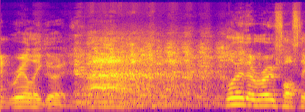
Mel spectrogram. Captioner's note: audience laughing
